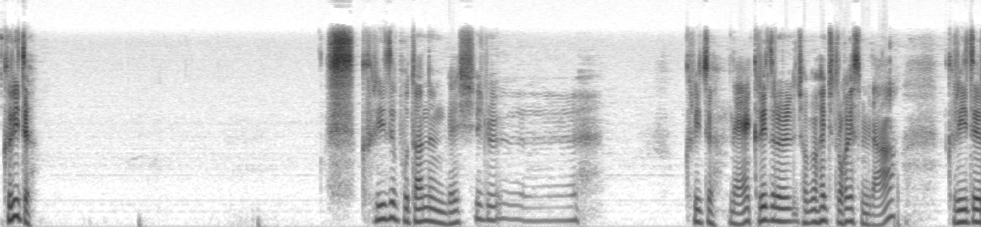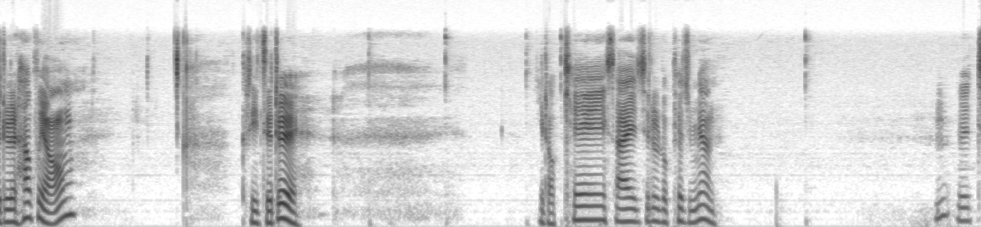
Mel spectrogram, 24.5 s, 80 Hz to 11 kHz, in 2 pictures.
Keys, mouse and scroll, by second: 5.9 click, 9.4 click, 16.8-17.7 drag, 18.9 click, 20.4-22.2 drag.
